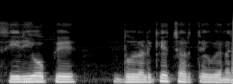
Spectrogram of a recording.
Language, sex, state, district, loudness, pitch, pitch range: Hindi, male, Bihar, Patna, -13 LUFS, 120 Hz, 115-130 Hz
